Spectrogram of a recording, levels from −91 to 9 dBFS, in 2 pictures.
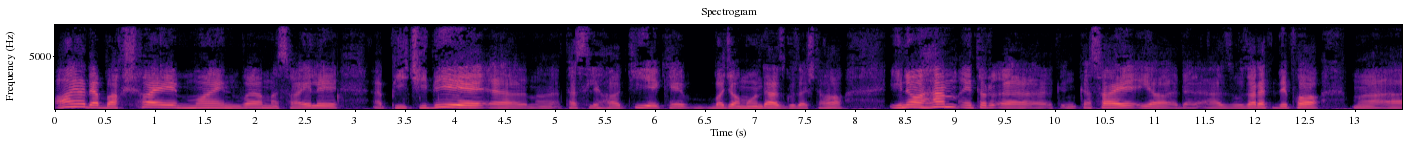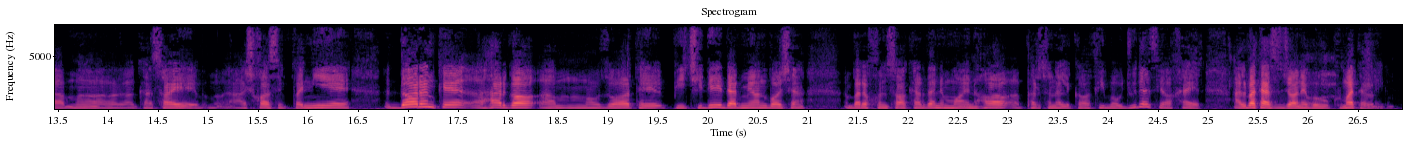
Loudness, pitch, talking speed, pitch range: -33 LUFS, 170 Hz, 115 wpm, 155-185 Hz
